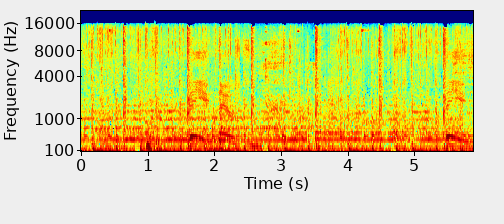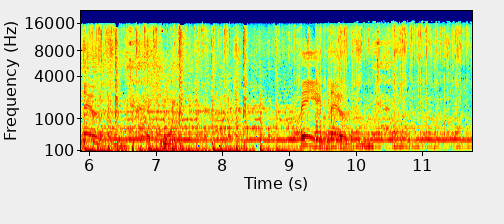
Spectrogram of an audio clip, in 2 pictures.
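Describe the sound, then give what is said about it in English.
Loud, steady buzzing of bees fills the whole stretch, a dense droning hum with wavering pitch, continuous, cutting out abruptly near the end. “And now, oh, we're still buzzing.”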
